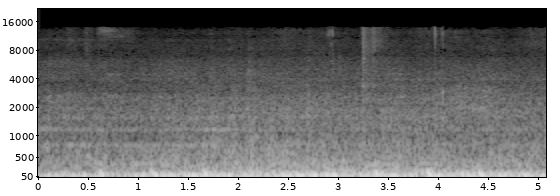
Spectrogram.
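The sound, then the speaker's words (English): A passing train heard from a porch: a low, steady rumble that holds at an even level through the whole stretch, without clear breaks or distinct clacks. “And now the train is coming.”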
